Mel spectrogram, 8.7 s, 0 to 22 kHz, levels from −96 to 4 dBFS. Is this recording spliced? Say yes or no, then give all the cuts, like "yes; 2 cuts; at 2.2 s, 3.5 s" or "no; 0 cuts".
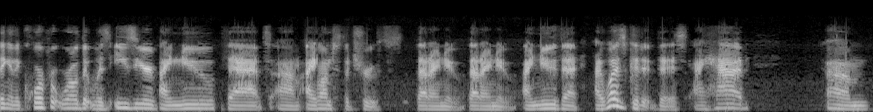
yes; 6 cuts; at 1.6 s, 2.2 s, 3.2 s, 4.6 s, 5.8 s, 6.9 s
